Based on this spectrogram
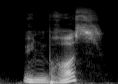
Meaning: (noun) 1. brush (the implement) 2. crew cut; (verb) inflection of brosser: 1. first/third-person singular present indicative/subjunctive 2. second-person singular imperative
- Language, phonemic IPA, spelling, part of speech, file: French, /bʁɔs/, brosse, noun / verb, Fr-brosse.ogg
